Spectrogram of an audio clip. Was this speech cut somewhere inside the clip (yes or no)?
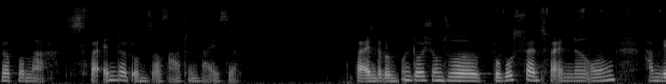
yes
